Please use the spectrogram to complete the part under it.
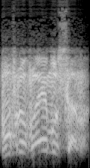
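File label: Serbian aircraft damaged mood med, speech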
